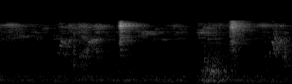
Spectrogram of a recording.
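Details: Budgerigar on 26 July 2023 giving soft, high twittering broken by two sharper chirps about a second apart, over a faint low background hum.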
